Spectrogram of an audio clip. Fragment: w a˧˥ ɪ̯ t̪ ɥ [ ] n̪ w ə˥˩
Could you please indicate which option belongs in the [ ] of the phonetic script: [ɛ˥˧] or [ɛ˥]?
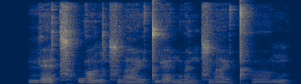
ɛ˥˧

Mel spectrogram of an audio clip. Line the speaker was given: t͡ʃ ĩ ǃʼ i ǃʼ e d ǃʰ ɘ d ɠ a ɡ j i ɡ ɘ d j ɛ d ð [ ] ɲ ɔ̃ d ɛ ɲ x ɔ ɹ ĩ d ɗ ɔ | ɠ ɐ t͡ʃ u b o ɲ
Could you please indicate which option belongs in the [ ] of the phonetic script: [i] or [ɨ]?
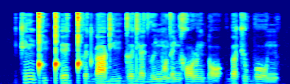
ɨ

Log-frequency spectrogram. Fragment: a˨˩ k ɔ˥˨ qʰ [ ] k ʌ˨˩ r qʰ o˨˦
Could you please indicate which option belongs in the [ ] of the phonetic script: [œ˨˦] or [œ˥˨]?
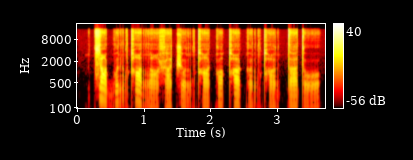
œ˥˨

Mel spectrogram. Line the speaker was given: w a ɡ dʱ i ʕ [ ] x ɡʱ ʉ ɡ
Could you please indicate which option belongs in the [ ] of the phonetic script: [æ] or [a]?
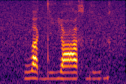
a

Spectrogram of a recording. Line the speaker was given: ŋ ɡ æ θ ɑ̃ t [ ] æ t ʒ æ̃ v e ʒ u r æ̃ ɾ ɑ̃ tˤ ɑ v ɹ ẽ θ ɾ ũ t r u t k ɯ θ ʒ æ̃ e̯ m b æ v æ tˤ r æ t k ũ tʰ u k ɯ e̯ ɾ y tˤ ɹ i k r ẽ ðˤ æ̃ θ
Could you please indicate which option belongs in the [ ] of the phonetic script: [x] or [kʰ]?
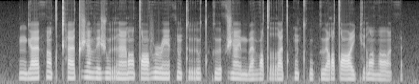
kʰ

